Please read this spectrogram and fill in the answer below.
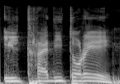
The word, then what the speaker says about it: Il Traditore: Donc moi j'ai regardé un film qui, sa traduction c'est Le Traître, donc Il Traditore. Alors je sais pas si je le dis bien en italien d'ailleurs. – On valide. Ouais.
